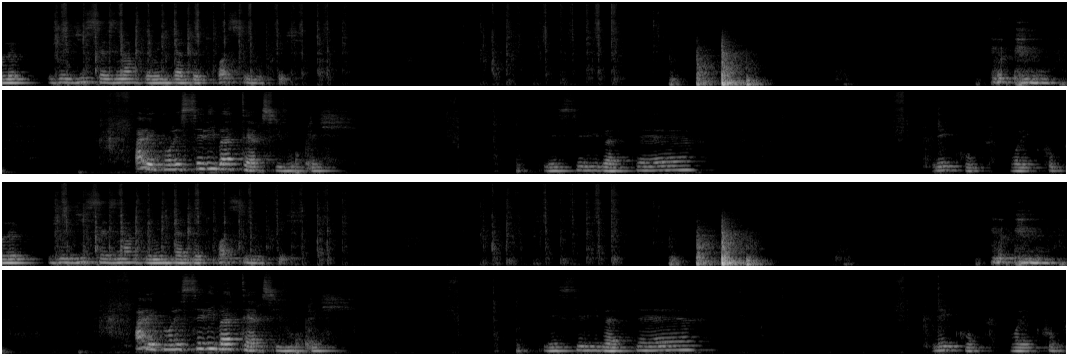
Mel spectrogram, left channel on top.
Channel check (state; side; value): normal; both; correlation 0.58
